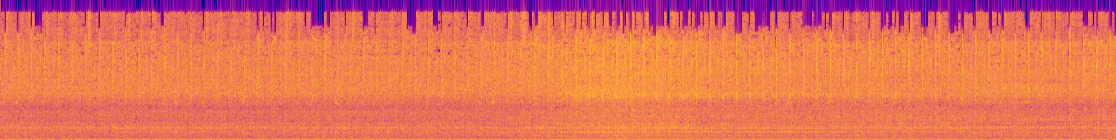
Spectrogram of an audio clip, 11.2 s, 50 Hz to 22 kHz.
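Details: BMW E46 M3 with no power at low rpm: uneven, lumpy idle with a steady low knock pulsing about 220 times a minute, running rough; cause unclear.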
